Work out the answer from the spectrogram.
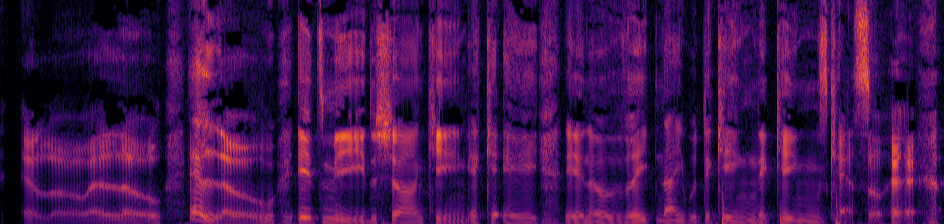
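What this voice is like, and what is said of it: Deep cartoon devil voice. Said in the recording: “I have a deep voice. ... I was doing the dialogue there ... that red guy comes. He's like, "Hello, it's me, the devil. I stand for all that is bad."”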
